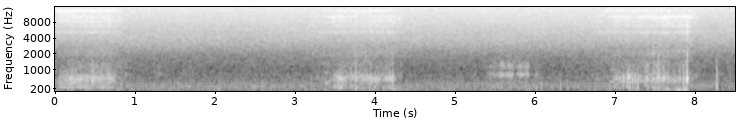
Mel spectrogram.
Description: My sister's chihuahua named Bella snores.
